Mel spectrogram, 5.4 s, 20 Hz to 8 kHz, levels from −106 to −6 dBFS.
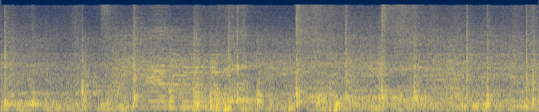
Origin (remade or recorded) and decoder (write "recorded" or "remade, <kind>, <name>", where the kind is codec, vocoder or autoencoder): remade, autoencoder, DAC-VAE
